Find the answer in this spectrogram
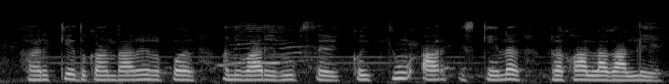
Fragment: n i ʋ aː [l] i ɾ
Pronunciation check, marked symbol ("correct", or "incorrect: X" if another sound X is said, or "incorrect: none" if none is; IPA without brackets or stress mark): incorrect: ɾ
